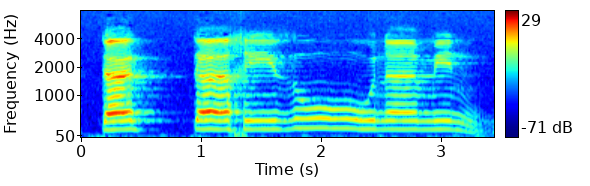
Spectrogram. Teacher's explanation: dhu di hujung lidah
